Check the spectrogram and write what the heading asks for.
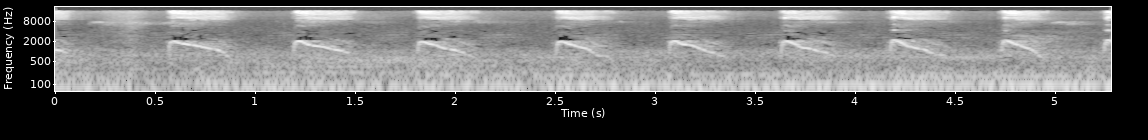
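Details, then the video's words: Baby Douglas squirrel squeaking on a tree: a steady series of short, sharp descending squeaks, one roughly every half second, over a low background rumble. "Baby ninja Douglas squirrel squeaking on the tree"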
